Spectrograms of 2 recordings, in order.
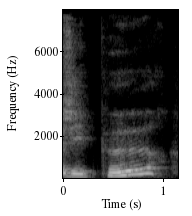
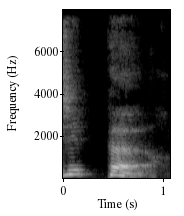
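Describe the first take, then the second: First: The vowel in peur is closed, mouth nearly shut. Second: The vowel in peur is open, mouth wide open. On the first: The speaker calls it wrong. "On ne dit pas" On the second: The speaker calls it right. "on dit ... Le son A"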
